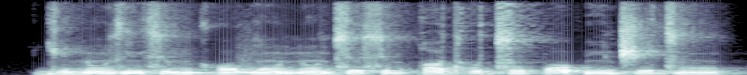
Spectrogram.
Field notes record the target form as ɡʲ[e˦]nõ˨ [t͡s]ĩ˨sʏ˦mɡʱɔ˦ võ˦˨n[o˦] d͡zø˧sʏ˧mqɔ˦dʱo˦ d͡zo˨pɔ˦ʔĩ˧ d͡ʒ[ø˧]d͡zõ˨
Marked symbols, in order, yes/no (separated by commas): no, no, no, no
